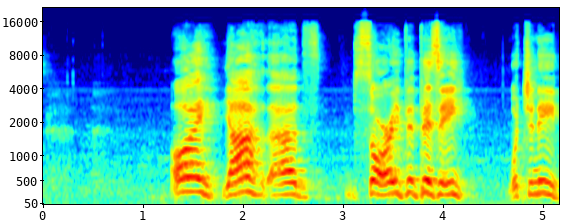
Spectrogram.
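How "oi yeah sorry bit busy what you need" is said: high, loud, harried busy cook voice. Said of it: "And he goes".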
